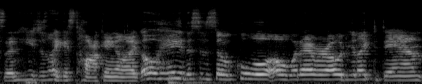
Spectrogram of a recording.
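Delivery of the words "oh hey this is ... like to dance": put-on nervous babbling, higher pitch. Retelling a scene where a character babbles on a date: imitating nervous Usnavi. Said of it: "super nervous".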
